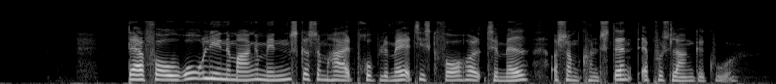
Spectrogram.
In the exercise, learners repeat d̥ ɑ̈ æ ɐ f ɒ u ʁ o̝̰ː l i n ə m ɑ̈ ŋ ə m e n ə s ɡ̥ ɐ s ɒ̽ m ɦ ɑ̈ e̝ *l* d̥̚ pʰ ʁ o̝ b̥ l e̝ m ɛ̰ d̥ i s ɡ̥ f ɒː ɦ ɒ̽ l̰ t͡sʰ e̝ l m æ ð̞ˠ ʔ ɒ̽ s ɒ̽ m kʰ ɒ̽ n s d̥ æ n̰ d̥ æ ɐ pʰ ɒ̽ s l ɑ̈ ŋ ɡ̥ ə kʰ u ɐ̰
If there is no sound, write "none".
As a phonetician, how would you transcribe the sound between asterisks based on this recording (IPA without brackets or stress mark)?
none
